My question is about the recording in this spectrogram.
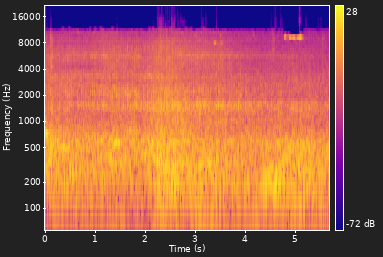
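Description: Passenger jeepney's diesel engine running close by in street traffic, over the steady din of a busy street.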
